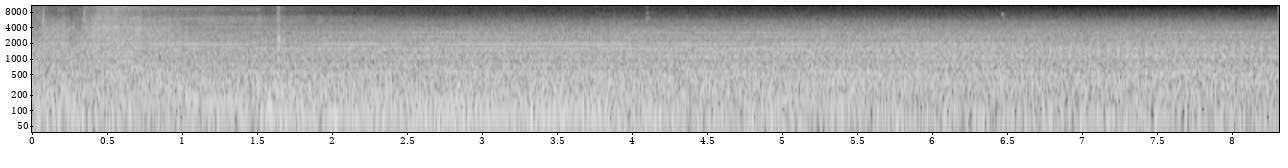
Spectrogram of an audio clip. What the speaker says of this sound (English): I'm in a helicopter, damn it.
